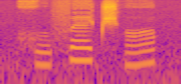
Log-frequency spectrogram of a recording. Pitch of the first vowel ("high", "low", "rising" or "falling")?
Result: low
